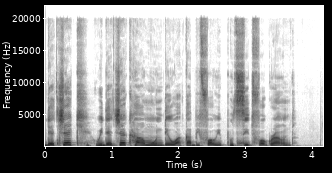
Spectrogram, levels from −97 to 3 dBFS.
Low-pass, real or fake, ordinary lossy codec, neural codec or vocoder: none; real; none; none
